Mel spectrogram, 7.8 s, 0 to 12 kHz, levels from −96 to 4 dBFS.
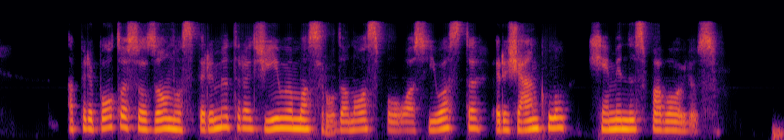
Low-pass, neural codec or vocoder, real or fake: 7.2 kHz; codec, 16 kHz, 1 kbps, X-Codec, HuBERT features, trained on LibriSpeech; fake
